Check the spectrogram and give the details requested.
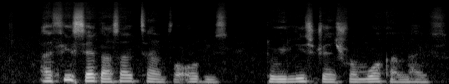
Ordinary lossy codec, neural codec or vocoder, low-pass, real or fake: none; autoencoder, 48 kHz, 128 numbers a frame, DAC-VAE, trained on Japanese speech; none; fake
